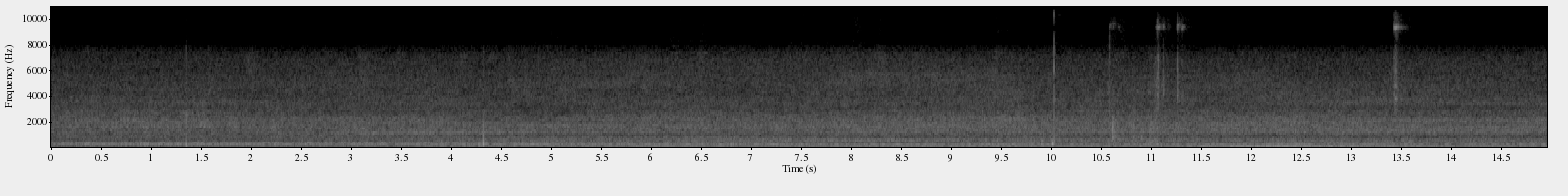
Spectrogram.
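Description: Steady background noise with a low hum, and a few faint light clicks in the second half.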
